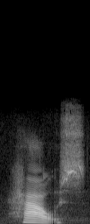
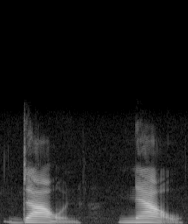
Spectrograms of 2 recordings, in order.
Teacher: your lips position start not rounded but as you move toward ow lips begin to close and become tense your tongue's position moves from relaxed low to high position for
